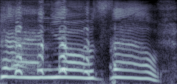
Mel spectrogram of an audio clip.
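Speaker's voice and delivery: shrill, very high, very loud screaming. Retelling a woman who stood up and screamed at the speaker, retelling a woman screaming. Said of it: "she's like screaming at me like this".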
